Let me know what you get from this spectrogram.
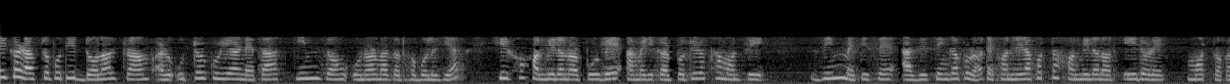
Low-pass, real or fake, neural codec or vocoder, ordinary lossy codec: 3.6 kHz; real; none; AAC, 16 kbps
